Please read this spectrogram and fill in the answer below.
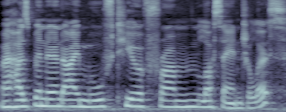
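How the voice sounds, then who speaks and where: A woman speaks with a German accent. The recording is very clean, with a silent background. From Germany. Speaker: entrepreneur. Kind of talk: interview.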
